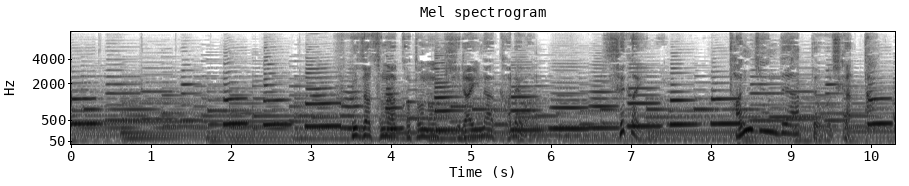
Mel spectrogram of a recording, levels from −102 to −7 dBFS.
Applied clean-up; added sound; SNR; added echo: none; Wind instrument, woodwind instrument; -2 dB; none.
